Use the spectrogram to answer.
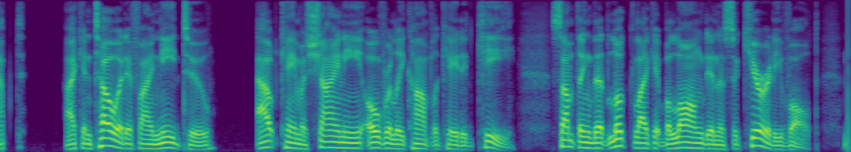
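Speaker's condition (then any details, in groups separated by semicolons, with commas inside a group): No condition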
